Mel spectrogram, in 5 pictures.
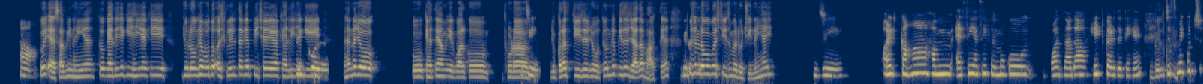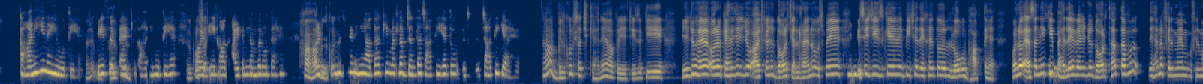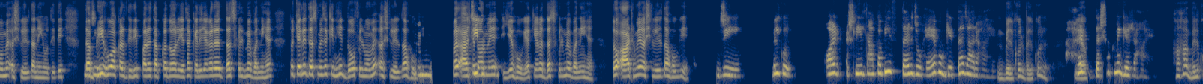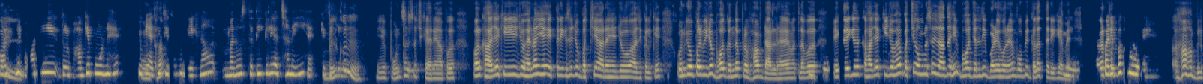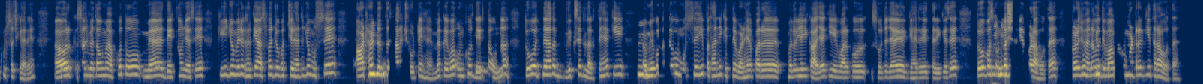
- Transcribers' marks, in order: in English: "हिट"; "आध" said as "आक"; in English: "आइटम नंबर"; other background noise; in English: "फ़िल्में"; unintelligible speech
- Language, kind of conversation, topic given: Hindi, podcast, किस फिल्म के गानों ने आपको सबसे ज़्यादा छुआ है?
